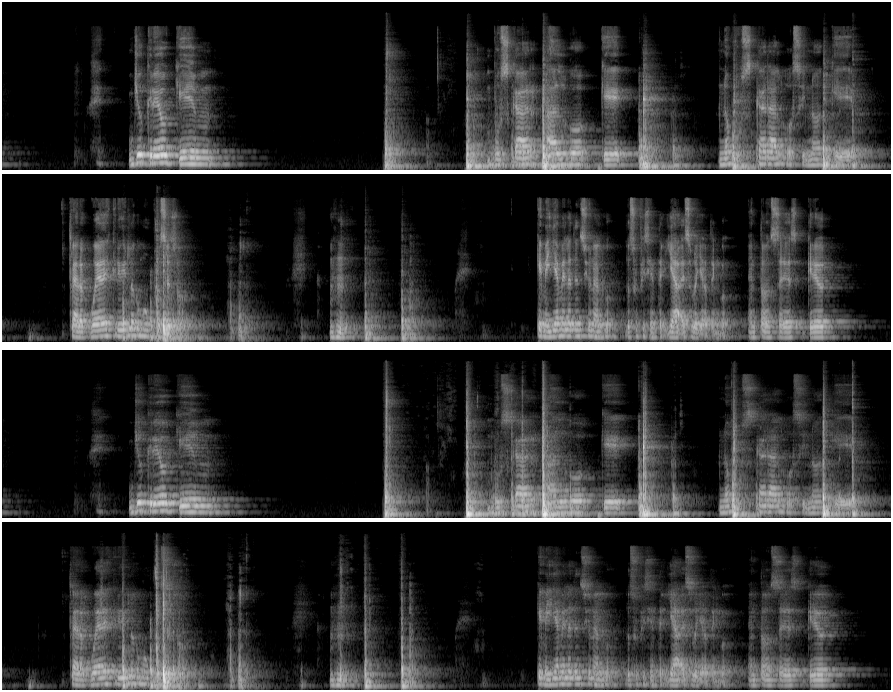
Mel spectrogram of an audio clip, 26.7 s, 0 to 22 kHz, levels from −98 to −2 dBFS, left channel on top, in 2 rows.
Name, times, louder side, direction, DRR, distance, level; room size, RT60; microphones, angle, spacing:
voice 1, 1.9-3.2 7.3-9.3 10.8-12.8 14.3-16.1 18.3-18.6 21.4-24.2 24.5-25.7, left 3 dB, 55° left, 6 dB, 0.7 m, -31 dB
sound 1, 5.7-5.9 6.4-6.5 7.0-9.0 9.5-9.8 10.1-10.2 10.9-11.4 12.3-12.8 13.7-13.8 14.8-14.9 15.1-16.3 16.8-17.0 17.8-17.9 18.4-18.5 18.8-18.9 19.3-19.5, right 5 dB, 80° right, 0.5 m, -26 dB
7.8 x 7.0 x 5.7 m, 1.0 s
head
